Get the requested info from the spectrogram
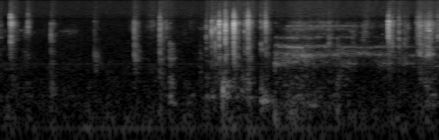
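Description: Faint scattered clicks and handling noises from a plastic drink bottle being lifted and drunk from, with a denser cluster of clicks about halfway through.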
